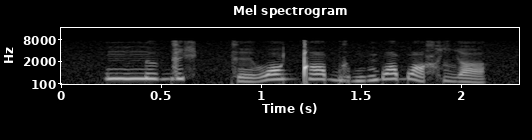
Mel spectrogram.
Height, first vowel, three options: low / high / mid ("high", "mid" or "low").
high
